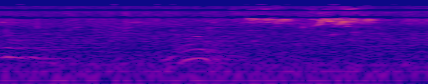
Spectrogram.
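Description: Small birds chirping: clusters of short, high chirps repeating, most in the second half.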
